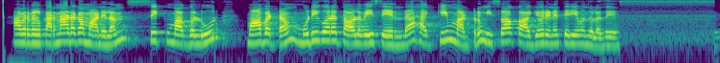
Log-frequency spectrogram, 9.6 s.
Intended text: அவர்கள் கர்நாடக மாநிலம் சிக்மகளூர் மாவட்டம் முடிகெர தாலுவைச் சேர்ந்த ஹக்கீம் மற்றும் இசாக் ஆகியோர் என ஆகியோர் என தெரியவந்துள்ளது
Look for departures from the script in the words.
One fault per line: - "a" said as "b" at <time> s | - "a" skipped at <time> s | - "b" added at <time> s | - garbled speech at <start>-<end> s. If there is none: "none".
- "ஆகியோர் என" skipped at 7.5 s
